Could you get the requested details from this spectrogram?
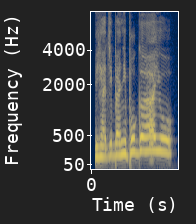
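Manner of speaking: high, loud, drawn-out protest; slow high-pitched yell; crying out. A narrator's reading. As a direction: shout it desperately, stretching the words. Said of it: "закричала Карли Бет".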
